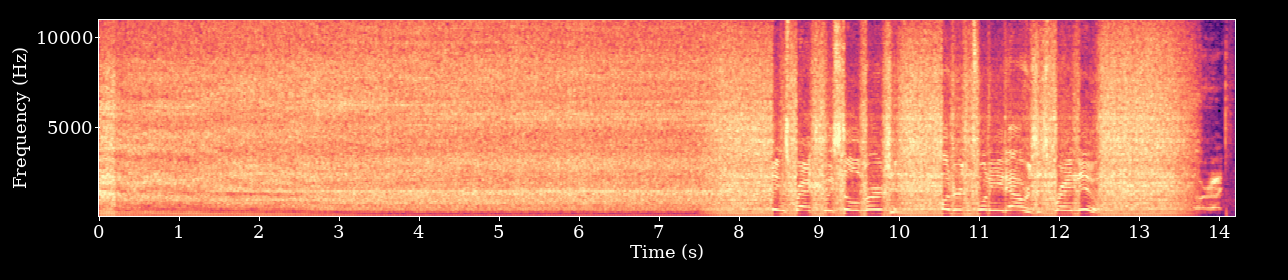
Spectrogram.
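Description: Steady, even engine drone at constant speed with no knocks or misses; engine itself sounds healthy.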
